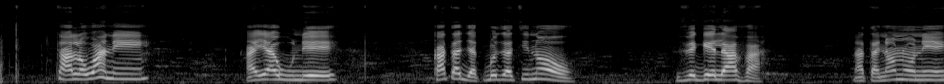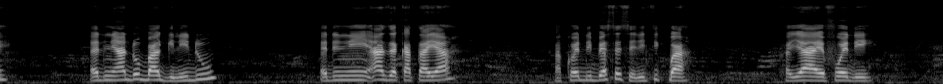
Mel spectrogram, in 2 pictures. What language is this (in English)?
Ikposo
